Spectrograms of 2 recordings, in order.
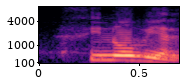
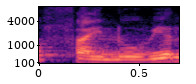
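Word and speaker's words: synovial: कुछ लोग सिनोवियल joint को साइनोवियल जॉइंट भी पढ़ते हैं। वैसे जो करेक्ट प्रोनाउंसिएशन है दोस्तों वो सिनोवियल ही है, लेकिन अगर आप साइनोवियल पढ़ लेते हैं तो इसमें आपको कोई प्रॉब्लम नहीं होने वाली है। दोनों ही एक्सेप्टेबल हैं, सिर्फ आपको समझ में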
